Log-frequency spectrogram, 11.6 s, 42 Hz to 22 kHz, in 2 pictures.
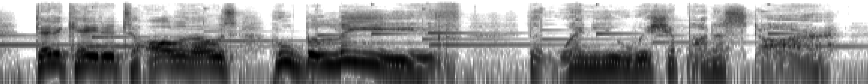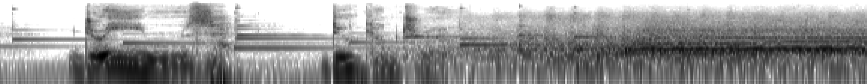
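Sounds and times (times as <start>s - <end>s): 
speech: 0.2s - 5.6s, 6.2s - 9.5s
miniature steam train rumbling running noise in an amusement park: 8.4s - 11.5s
miniature steam train whistle in an amusement park: 9.6s - 11.5s.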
